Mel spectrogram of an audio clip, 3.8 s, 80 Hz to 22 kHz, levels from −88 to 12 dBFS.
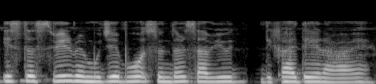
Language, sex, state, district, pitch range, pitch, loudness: Hindi, female, Arunachal Pradesh, Papum Pare, 205-225 Hz, 215 Hz, -14 LUFS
